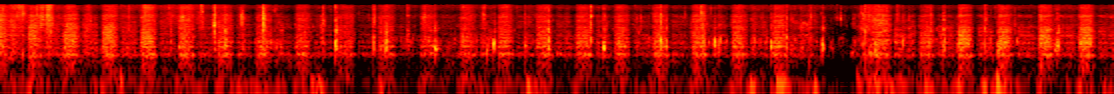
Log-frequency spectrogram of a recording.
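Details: Husky dog panting hard while tracking a pregnant deer through mountain woods on a walk in South Korea; rapid, steady breathy puffs repeat through the clip with rustling from movement.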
